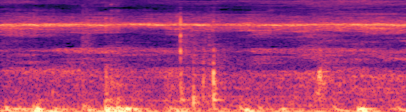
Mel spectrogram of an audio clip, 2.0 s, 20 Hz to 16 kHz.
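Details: Audi 1.8T turbo intake pressurised to 10 psi by compressor: thin, steady high-pitched hiss over faint thumps. Boost leak is lower down, not at the previously repaired intercooler pipe.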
